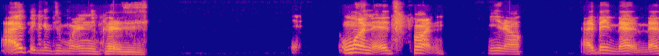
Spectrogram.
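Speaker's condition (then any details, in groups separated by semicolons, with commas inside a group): Cerebral palsy; speech difficulties, uses speech device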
